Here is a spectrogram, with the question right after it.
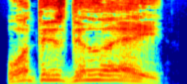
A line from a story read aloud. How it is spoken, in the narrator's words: He rasps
